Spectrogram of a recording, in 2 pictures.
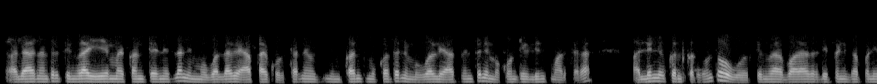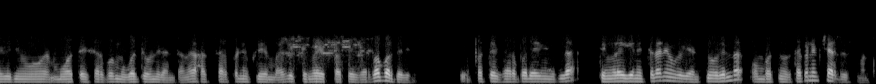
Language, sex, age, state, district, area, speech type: Kannada, male, 30-45, Karnataka, Vijayapura, rural, conversation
